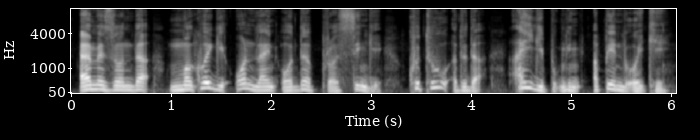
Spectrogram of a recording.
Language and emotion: Manipuri, surprised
